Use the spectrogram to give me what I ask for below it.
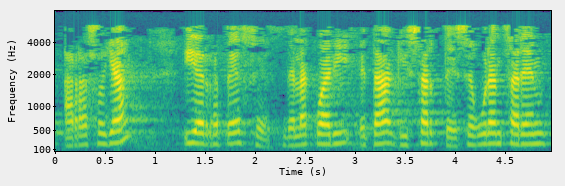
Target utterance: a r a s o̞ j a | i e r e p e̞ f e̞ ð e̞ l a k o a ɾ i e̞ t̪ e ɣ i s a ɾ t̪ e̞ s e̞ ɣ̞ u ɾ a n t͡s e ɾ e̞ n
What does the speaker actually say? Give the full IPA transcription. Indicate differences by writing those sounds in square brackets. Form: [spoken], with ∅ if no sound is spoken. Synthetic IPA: a r a s o̞ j a | i e r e p e̞ f e̞ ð e̞ l a k o a ɾ i e̞ t̪ [a] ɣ i s a ɾ t̪ e̞ s e̞ ɣ̞ u ɾ a n t͡s [a] ɾ e̞ n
